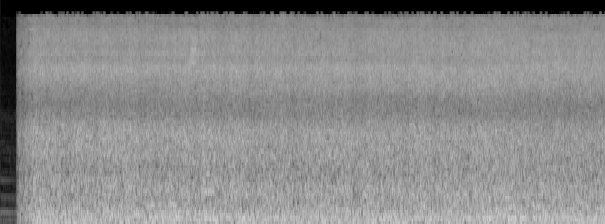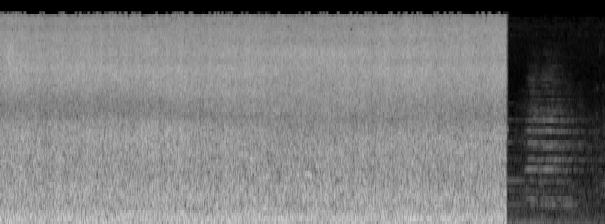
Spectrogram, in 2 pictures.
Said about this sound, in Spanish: Hoy te regalo unas imágenes y el sonido de las cataratas. La naturaleza se impone y te invita a admirar la grandeza de este mundo regalada para vos.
